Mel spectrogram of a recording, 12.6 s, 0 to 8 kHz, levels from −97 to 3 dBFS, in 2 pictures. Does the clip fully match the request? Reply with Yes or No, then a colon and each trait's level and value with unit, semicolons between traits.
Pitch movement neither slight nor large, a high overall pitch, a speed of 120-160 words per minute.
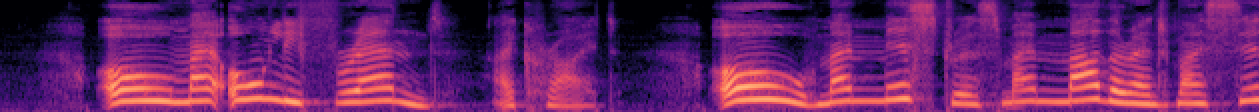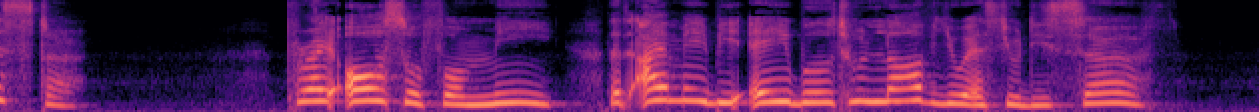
Yes: average, 4.4 semitones; very high, 285 Hz; average, 140 wpm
